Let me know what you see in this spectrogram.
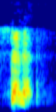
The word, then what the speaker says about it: Sinot: It's close. It's Sinot. – Sinot. Oh, I could have gone either way. Okay. I did the hard eye, but I'm wrong.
